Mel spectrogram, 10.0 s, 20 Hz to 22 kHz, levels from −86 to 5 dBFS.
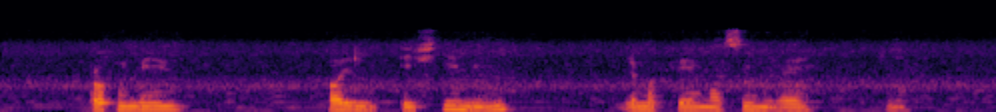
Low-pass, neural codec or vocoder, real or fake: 7.2 kHz; none; real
